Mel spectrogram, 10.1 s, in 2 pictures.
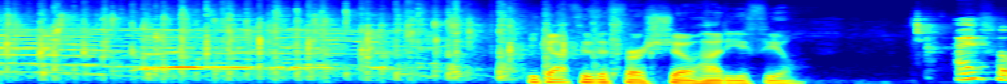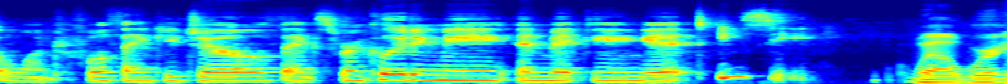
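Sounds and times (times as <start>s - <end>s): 
hands clapping: 0.0s - 3.6s
speech: 2.6s - 4.1s, 4.8s - 10.0s.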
